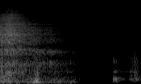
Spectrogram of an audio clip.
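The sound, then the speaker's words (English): A man gives a long, breathy yawn that tapers off into near silence, followed by two short, airy exhales. No one speaks. “…'s training for a marathon and he's doing a lot of yawning”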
